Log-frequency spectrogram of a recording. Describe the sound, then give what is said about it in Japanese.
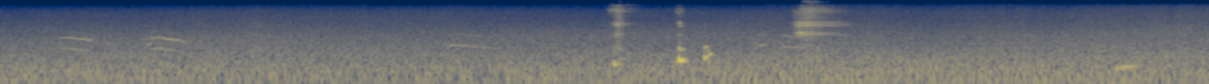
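Faint, mewing calls of black-tailed gulls drift in a few times over a steady wash of sea surf, with several short sharp knocks partway through. “あの海猫たちって何考えながら飛んでるのかな”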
